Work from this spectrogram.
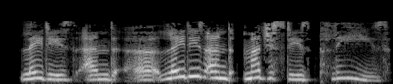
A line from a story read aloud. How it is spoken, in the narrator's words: I said in a conciliatory tone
